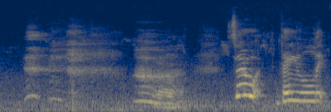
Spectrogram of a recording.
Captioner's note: people laughing; woman sighing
